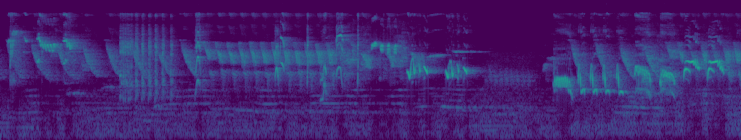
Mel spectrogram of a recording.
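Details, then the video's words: Caged Orange-headed thrush, East Java, pouring out a continuous chattering song of rapid trills and twittering notes, a brief quiet spell, then a fresh burst of quick varied phrases. "Anis kembang "Anti Gempa". Rooll full"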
